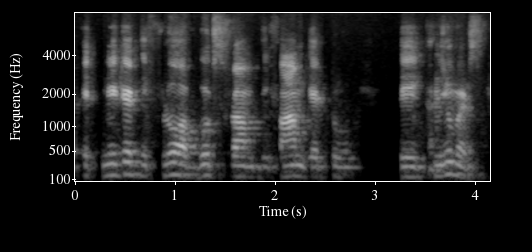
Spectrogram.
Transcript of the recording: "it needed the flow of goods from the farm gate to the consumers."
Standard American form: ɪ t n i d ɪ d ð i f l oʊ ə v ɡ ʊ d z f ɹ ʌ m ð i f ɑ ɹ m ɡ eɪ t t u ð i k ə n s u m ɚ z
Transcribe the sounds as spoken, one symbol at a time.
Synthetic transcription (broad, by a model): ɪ t n i d ɪ d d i f l oʊ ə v ɡ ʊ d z f ɹ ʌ m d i f ɑ ɹ m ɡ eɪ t t u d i k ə n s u m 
